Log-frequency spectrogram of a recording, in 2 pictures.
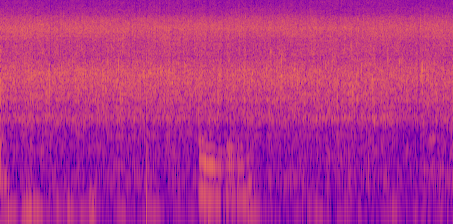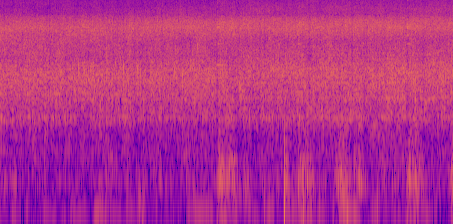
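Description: Potatoes fry in a pan with a steady, close sizzling hiss that runs unbroken throughout, with a few faint stirring knocks partway through and no talking.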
